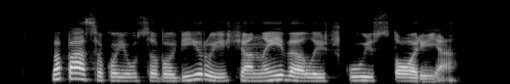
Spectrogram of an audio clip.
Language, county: Lithuanian, Vilnius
